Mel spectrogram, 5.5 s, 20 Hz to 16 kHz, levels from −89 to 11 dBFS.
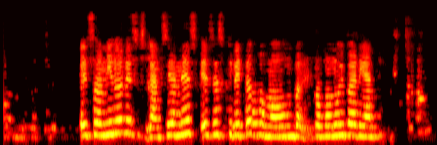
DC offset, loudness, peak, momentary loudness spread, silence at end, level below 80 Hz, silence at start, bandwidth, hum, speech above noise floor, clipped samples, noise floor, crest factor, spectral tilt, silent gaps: under 0.1%; -17 LUFS; -2 dBFS; 5 LU; 0.15 s; -74 dBFS; 0.05 s; 11 kHz; none; 29 dB; under 0.1%; -46 dBFS; 16 dB; -4 dB/octave; none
